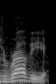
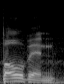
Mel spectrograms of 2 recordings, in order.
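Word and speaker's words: Ravi: up to them and I say my name is rvy r a v i and they're like boben b o b n I'm like wow you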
